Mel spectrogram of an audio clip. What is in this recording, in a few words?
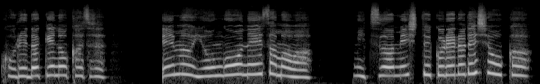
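COMBINE Japanese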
